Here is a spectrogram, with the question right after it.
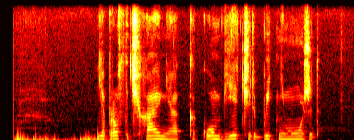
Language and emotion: Russian, angry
